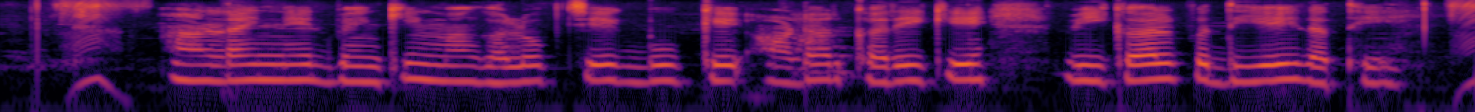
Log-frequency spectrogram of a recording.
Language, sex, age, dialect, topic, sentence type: Chhattisgarhi, female, 18-24, Central, banking, statement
